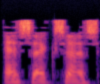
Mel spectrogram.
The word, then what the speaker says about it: scs: An example from the latter is SCS. Seal fat, pronounced SXS, as spelled, and a longer one is Klachpiltplachosks, pronounced XPKITPSKTS.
